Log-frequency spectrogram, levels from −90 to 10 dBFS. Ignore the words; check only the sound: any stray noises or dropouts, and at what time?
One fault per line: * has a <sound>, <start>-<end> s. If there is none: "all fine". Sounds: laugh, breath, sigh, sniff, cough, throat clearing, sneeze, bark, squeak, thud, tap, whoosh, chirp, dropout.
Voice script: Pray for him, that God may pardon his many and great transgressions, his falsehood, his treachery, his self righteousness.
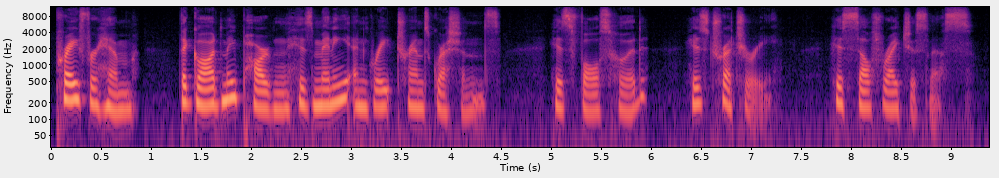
all fine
